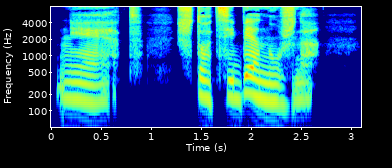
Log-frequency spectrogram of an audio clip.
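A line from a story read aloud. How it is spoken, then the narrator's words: Angry hiss. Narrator (Russian): Зло прошипела девушка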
